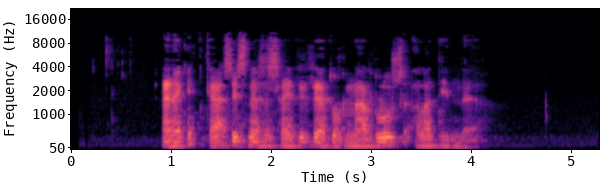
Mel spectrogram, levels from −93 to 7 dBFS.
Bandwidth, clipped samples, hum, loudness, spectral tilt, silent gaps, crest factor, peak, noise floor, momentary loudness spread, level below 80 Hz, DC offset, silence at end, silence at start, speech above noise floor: 11.5 kHz; under 0.1%; none; -26 LUFS; -4.5 dB/octave; none; 24 dB; -4 dBFS; -72 dBFS; 14 LU; -52 dBFS; under 0.1%; 1.2 s; 0.9 s; 46 dB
